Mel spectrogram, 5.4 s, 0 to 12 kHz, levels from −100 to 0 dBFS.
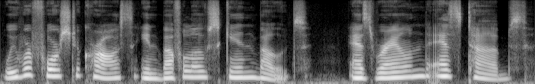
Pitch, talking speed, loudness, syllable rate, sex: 190 Hz, 135 wpm, -17 LUFS, 3.5 syllables/s, female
